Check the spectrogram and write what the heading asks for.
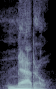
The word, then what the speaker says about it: Maddow: it's from Rachel Maddow that's mad oh not Maddow shadow not mad cow' Maddow almost nobody who interviews her or has her on their shows or introduces her pronounces her name correctly but I think I've got it Maddow like shadow okay so bagman is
